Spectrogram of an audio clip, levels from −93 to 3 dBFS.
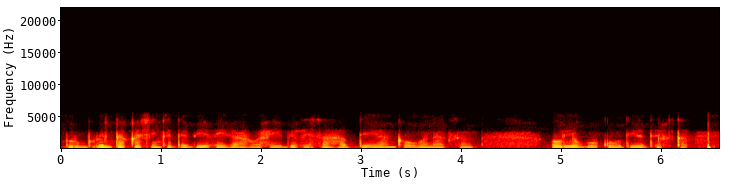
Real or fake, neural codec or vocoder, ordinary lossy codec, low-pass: real; none; Opus, 16 kbps; 5.4 kHz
